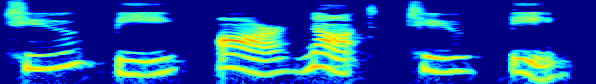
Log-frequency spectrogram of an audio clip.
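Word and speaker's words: 2BR02B: were supposed to call the zero in the telephone number he pronounced not the number was 2 b r not to B it was the telephone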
